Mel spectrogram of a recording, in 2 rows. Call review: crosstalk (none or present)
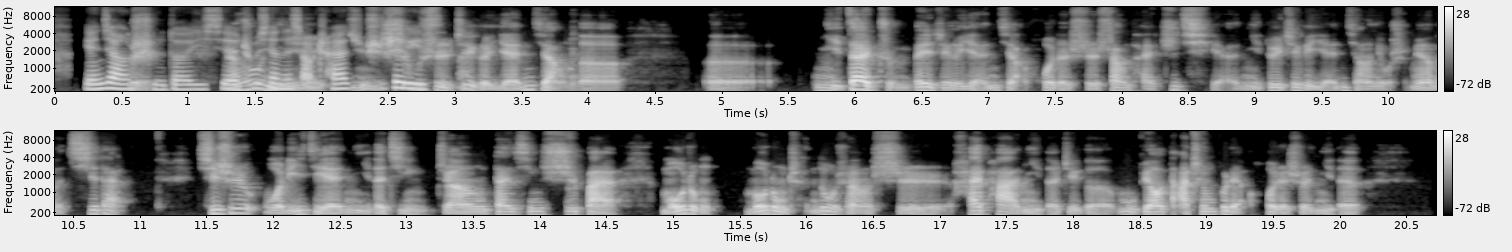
present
